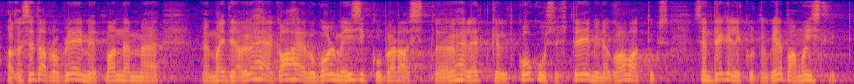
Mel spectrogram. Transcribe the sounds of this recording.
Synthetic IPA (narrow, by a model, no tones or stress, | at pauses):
ɑɡ̥ɑse̞d̪̥ɑpro̞ble̞ːmie̞t̪ːmɑnːeme | mɑijt̪iɑyɦekɑɦe̞vɤjko̞lmeis̬ikːˑupæɾɑst̪yɦe̞lhe̞t̪ke̞lko̞ɡ̥usyst̪e̞ːminɑɡ̥uɑvɑt̪ːˑuks | se̞o̞nt̪̬e̞ɡ̥e̞likult̪nɑɡ̥ue̞b̥ɑmɤjst̪likːˑ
